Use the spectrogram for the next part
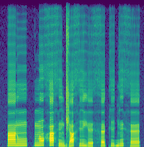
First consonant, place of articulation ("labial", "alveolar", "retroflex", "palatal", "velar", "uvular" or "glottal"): alveolar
